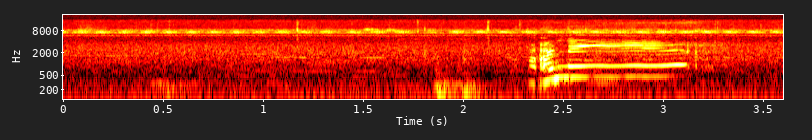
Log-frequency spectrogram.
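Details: Little kitten indoors lets out a single meow that slides upward and then levels off for about half a second, after a few soft rustles, with steady low room hum beneath.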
